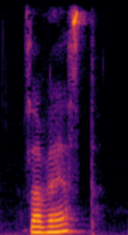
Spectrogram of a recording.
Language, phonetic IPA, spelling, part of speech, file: Czech, [ˈzavɛːst], zavést, verb, Cs-zavést.ogg
- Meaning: 1. to introduce (to bring into practice) 2. to implement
